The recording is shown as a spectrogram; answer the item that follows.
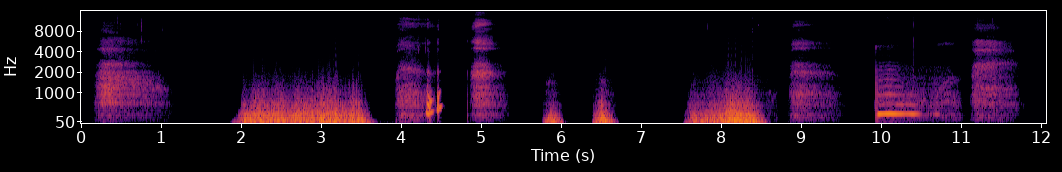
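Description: Breathing out and blowing: many breathy exhalations, from long noisy blows to short sharp puffs, a few with a voiced, sigh-like tone, separated by silent pauses.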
